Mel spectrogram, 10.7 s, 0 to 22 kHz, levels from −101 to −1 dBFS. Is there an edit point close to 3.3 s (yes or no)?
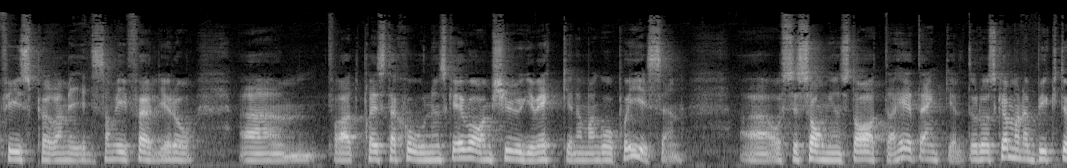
yes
